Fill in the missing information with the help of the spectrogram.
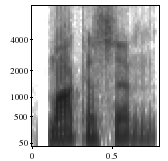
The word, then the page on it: moccasin: American English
